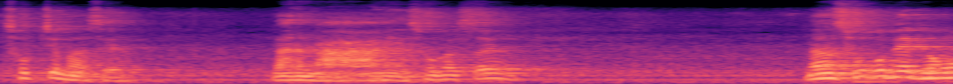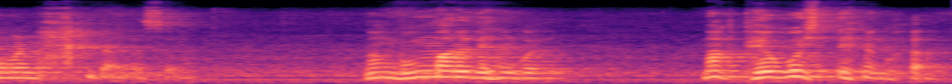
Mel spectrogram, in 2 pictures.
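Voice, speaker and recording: Korean pastor preaching in an echoey hall. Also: male voice, on the high side, lively intonation, moderate pace, vocal fry, long pauses. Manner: conversational preaching, frequent rhetorical "right?" checks; swings from soft confiding asides to loud emphatic declarations. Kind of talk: sermon. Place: church sanctuary. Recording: echoey church hall with faint background noise.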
